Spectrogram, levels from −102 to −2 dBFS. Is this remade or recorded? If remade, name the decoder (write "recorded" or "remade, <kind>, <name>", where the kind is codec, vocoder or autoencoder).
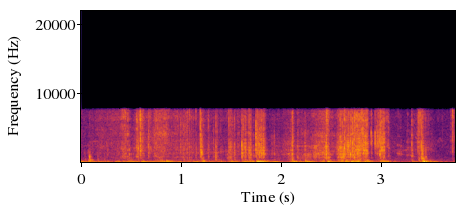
recorded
